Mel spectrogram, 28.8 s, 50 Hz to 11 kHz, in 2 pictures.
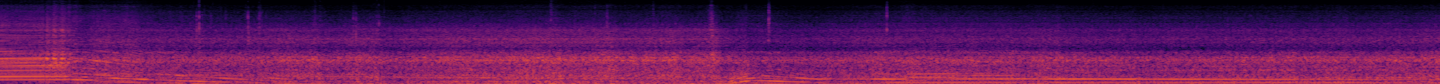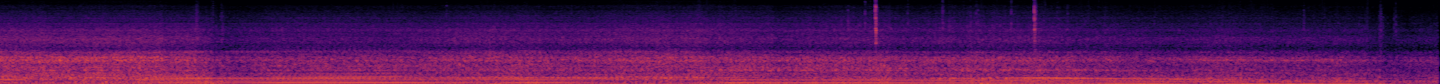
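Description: In-cabin sound of a Toyota MR2's swapped-in 2GR-FE 3.5-litre V6 as the car slows down: the engine note falls sharply just after the start as the throttle is lifted, dips and then jumps back up in pitch around eight seconds in with a gear change, then sinks slowly while the car decelerates, over steady tyre and road noise.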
